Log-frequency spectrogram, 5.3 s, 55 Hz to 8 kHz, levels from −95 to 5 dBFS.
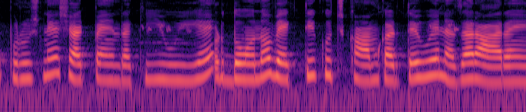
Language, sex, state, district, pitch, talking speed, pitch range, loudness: Hindi, female, Maharashtra, Sindhudurg, 240 Hz, 205 wpm, 230-260 Hz, -31 LUFS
